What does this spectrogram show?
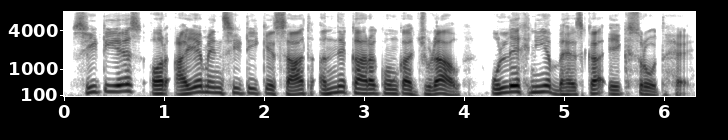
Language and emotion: Hindi, neutral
